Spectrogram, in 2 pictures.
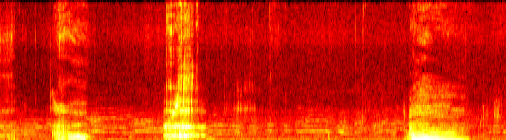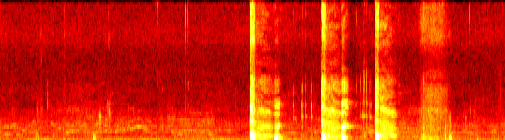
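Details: Several short cough bursts, some with a voiced rough tone, in separate groups against faint background noise; plain coughing from a compilation.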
